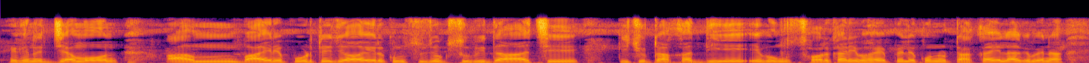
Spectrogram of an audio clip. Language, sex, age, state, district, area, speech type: Bengali, male, 18-30, West Bengal, Paschim Medinipur, rural, spontaneous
